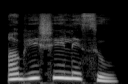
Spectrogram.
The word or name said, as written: ಅಭಿಶೀಲಿಸು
